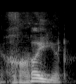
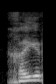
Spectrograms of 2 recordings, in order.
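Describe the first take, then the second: First: The first sound is heavy and thick. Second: The first sound is light and thin. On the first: The speaker calls it right. "ऐसे" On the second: The speaker calls it wrong. "नहीं"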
